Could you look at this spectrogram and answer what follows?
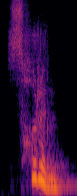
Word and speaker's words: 서른: But for the pronunciation with the R, we don't have a R sound in the Korea, so you can just say 서른.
